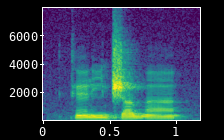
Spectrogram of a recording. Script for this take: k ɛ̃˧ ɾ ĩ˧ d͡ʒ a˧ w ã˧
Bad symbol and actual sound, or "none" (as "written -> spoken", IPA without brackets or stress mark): none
